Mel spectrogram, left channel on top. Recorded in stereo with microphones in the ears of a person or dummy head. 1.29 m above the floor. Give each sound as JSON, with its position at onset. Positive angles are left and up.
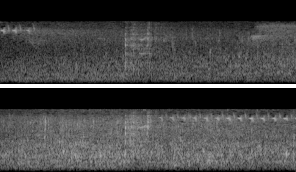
{"t": 1.2, "sound": "a camera shutter", "side_deg": -20, "distance_m": 2.5}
